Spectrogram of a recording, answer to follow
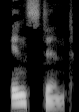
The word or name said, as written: instant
